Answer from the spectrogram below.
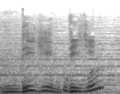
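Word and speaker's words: djinn: Un demonio Dwayne. ¿Cómo se pronuncia este? – ¿Cuál? – Un demonio Dwin. – Dijin.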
